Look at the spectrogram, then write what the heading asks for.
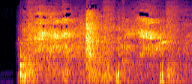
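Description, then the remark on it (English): Sick pigs on a hog farm near Nokomis, Illinois, a litter with porcine epidemic diarrhea virus (PED), grunt and squeal in a noisy, continuous chorus, with sharper squeals breaking through now and then; no one speaks. “This is Phil Borgick's hog farm near Nokomis, Illinois. And these are some of his sick pigs.”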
